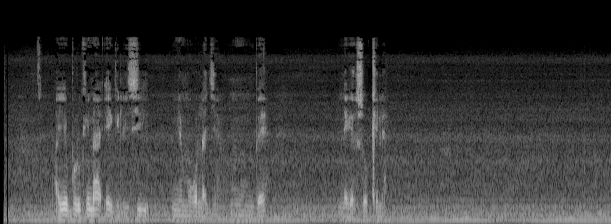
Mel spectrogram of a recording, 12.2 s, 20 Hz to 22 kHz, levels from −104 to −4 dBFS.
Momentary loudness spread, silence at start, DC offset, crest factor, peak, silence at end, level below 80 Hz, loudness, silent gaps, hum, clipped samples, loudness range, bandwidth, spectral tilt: 16 LU; 0.05 s; under 0.1%; 32 dB; -8 dBFS; 0 s; -58 dBFS; -39 LUFS; none; none; under 0.1%; 12 LU; 11.5 kHz; -4.5 dB/octave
